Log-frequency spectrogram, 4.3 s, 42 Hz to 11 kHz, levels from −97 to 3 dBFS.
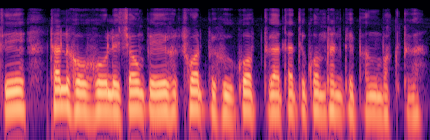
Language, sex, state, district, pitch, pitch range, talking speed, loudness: Wancho, male, Arunachal Pradesh, Longding, 135 Hz, 125-140 Hz, 195 wpm, -16 LUFS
